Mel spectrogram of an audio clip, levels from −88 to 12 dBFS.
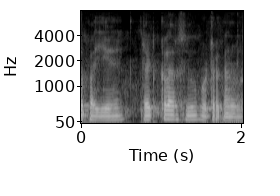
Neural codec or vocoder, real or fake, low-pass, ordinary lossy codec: codec, 16 kHz, 4.8 kbps, FACodec; fake; none; none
